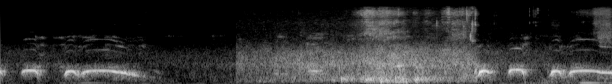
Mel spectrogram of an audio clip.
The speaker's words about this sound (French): Dans ma tête, j'ai eu droit à un son de hibou. Même peut-être deux qui essayaient de snacker au loin dans la forêt.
